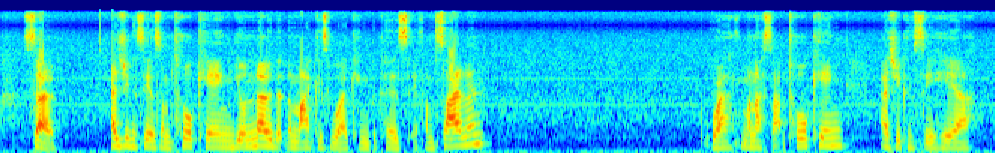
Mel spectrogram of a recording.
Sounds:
Speech

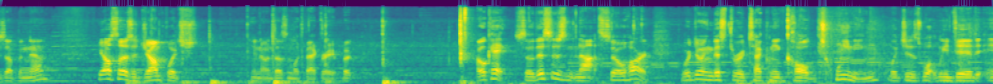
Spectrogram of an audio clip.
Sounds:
Music, Speech

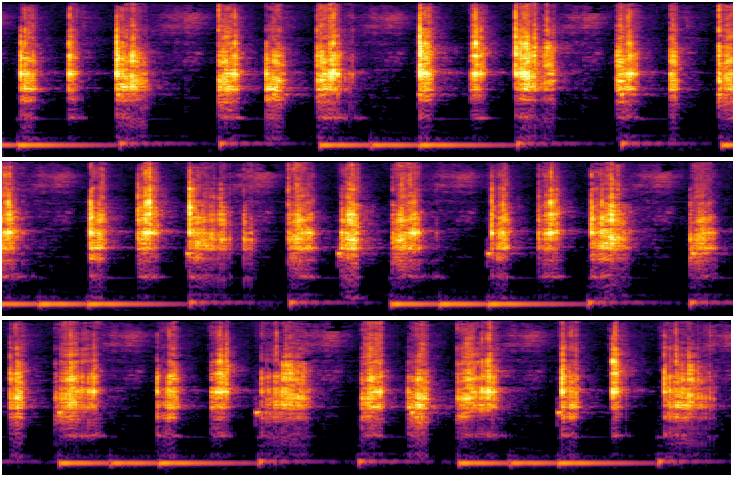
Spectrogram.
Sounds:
playing guiro

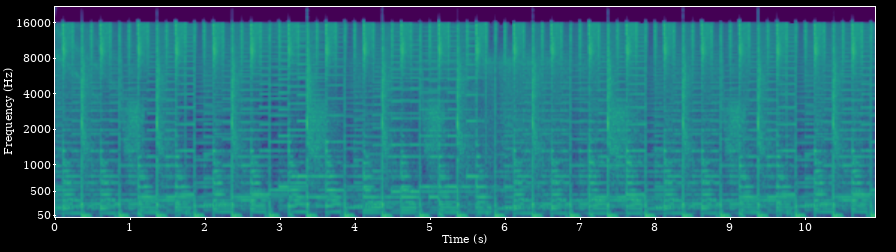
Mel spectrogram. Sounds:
Music, Sound effect

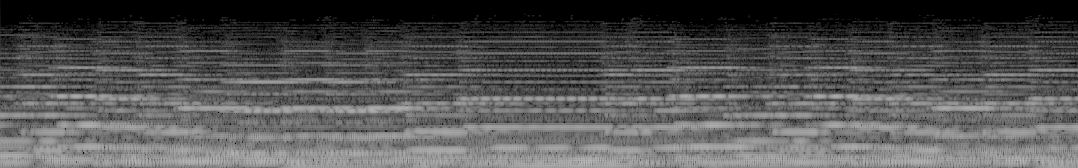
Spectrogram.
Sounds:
playing electronic organ

